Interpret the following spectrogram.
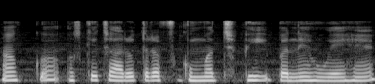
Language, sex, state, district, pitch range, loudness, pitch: Hindi, female, Uttar Pradesh, Muzaffarnagar, 180-195 Hz, -15 LUFS, 185 Hz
